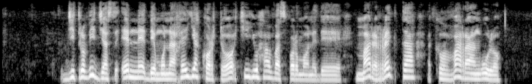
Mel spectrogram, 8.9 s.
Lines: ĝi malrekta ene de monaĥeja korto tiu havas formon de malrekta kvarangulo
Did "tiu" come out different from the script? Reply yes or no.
yes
